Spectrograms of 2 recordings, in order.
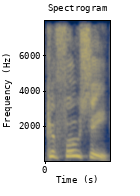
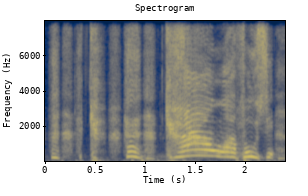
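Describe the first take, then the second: First: The name is said with a plain American pronunciation. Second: The name is said with a Polynesian-style pronunciation. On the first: Using the speaker's own natural way of speaking. The speaker calls it right. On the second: Trying to sound authentic to the name's origin. The speaker calls it wrong.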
